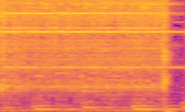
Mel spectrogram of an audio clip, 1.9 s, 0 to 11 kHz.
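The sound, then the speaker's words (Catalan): An alarm clock rings continuously, marking the end of 20 minutes, with a steady, loud electronic tone and a pulsing low buzz beneath it, cutting off abruptly near the end. No one speaks. “Ja han passat els 20 minuts? Que ràpid, tu.”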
